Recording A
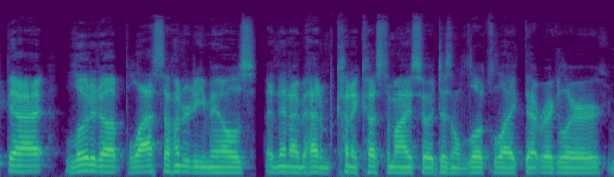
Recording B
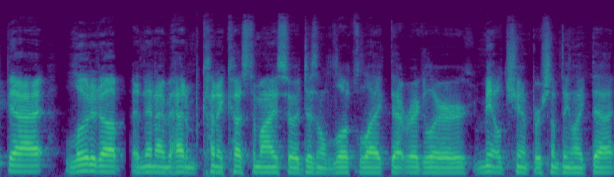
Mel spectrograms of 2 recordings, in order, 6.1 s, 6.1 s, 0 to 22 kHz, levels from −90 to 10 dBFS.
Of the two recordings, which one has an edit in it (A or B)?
B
